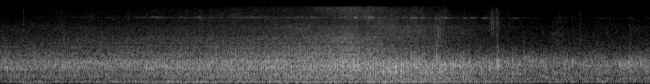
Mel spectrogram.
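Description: A car rolls past on cobblestones, swelling and fading.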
